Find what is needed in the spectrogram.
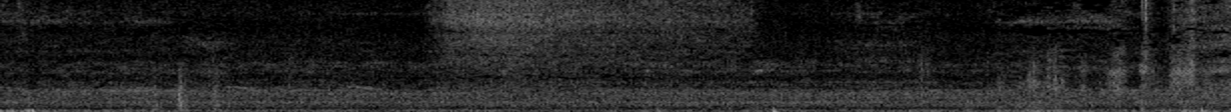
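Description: Faint, steady outdoor background rumble and hiss, with one soft thump about four seconds in.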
